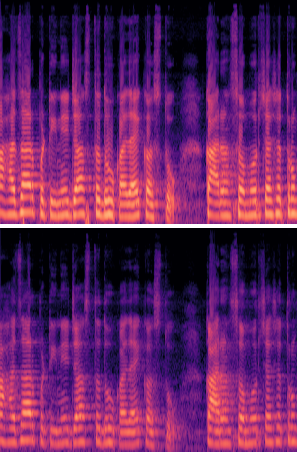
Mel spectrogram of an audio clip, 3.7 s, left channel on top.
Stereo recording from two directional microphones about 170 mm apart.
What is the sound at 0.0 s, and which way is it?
A woman's voice, 40° left (ahead or behind).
